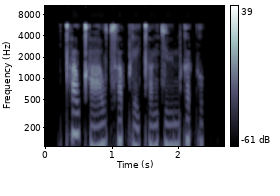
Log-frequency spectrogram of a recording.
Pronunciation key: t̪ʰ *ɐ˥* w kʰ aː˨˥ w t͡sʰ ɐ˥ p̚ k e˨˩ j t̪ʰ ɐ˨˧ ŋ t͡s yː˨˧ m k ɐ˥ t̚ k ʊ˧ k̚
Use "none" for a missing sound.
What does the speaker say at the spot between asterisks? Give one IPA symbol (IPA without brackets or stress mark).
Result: ɐ˥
